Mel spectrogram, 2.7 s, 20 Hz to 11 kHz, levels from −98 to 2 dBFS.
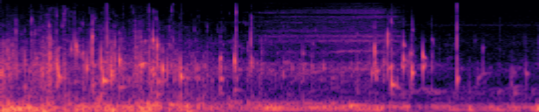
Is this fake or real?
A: real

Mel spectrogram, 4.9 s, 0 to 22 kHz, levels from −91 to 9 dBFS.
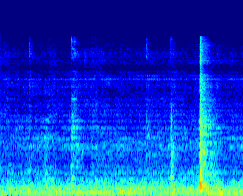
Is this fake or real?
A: fake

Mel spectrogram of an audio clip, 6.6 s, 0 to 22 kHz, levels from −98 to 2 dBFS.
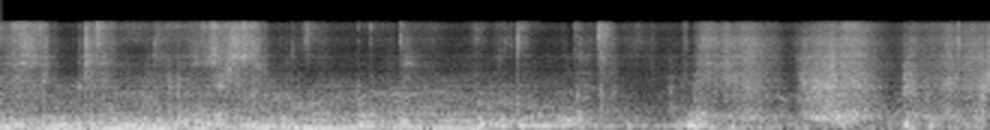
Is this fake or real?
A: fake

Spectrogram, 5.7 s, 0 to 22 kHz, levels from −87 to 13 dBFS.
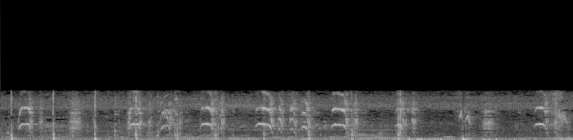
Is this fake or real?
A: real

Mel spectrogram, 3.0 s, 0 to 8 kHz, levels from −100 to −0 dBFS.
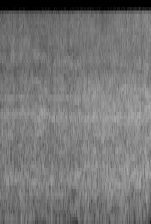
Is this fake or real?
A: fake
